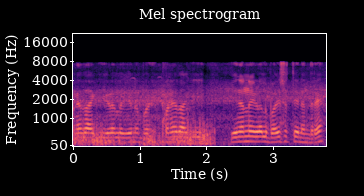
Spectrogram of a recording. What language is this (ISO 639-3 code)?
kan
